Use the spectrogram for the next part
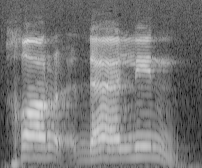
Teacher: Min idhar halqi, jangan panjang, terus masuk kha di hujung kerom-kerom, bertemu ra, dibacakan ra ini dengan tebal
